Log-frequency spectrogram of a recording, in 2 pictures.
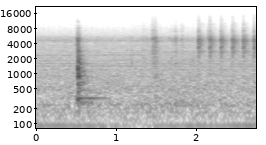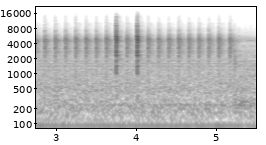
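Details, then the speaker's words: Battery-powered igniter on a gas grill fed by house gas piping, checked during a home inspection: crisp, regular sparking ticks about seven a second, steady and unbroken; igniter working normally. "i can hear they matter going huh light switch oh the light switch comes on okay maybe it's with a battery off igniter"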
